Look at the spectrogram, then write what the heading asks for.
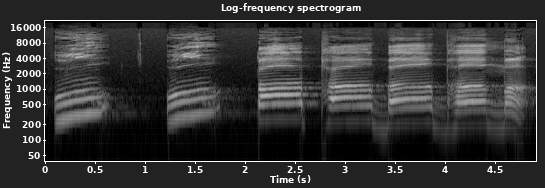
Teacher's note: छोटा उ, बड़ा उ और पवर्ग अर्थात प फ ब भ म का उच्चारण स्थान हमारे ओष्ठ है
